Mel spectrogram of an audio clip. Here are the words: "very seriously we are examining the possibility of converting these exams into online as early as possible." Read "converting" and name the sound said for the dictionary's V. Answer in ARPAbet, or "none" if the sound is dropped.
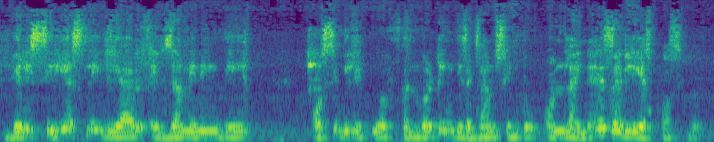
V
